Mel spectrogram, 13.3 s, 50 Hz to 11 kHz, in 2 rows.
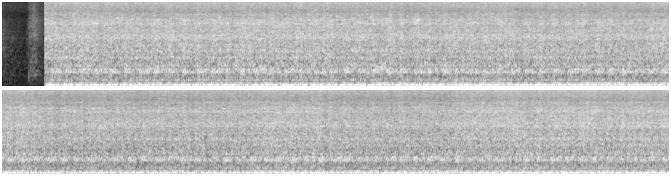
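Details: Ford Falcon XC GXL's restored 351 V8, warm with thermostat open, while idle is adjusted: a deep, steady, even burble at a slightly high idle with no misses or knocks. Normal warm idle.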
